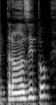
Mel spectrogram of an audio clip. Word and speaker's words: trânsito: a gente tem aqui a palavrinha trânsito e a banca pede para a gente dizer quantas sílabas tem. Então foi uma questãozinha bacana a gente tem aqui 3 sílabas, não são 2 sílabas, e a gente tem a penúltima sílaba como a sílaba mais forte.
